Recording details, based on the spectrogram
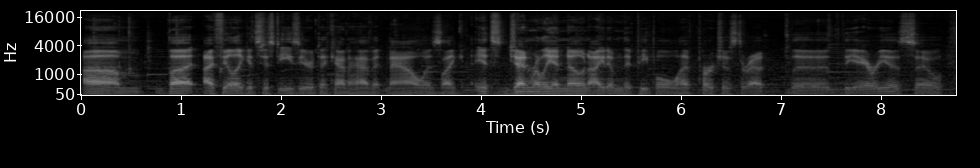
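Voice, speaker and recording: A man's voice: a bass voice, steady tone, normal speed, few pauses, faint music behind. A man running a tabletop game as game master, talking casually in a rambling, hesitant way as he improvises and rephrases.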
